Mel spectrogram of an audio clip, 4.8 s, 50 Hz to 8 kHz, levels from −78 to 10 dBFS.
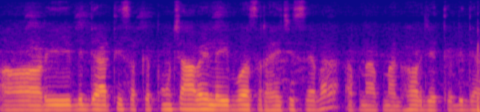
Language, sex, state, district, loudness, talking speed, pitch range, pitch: Maithili, male, Bihar, Supaul, -19 LUFS, 200 wpm, 115-125 Hz, 120 Hz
